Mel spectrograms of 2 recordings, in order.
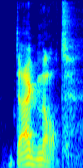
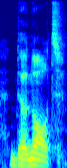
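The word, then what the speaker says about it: Daigneault: And as long as head coach Mark Dagnalt, Denult, by the way, in France, it's pronounced Dol.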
